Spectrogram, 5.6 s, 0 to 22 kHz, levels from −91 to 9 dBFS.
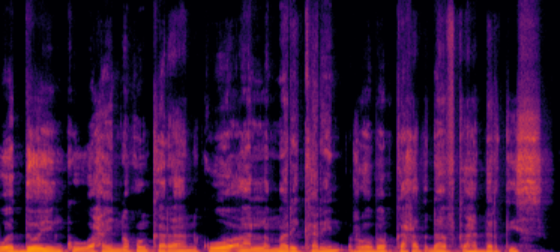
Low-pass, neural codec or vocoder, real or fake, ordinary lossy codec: none; vocoder, 44.1 kHz, 128 mel bands, Pupu-Vocoder; fake; none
